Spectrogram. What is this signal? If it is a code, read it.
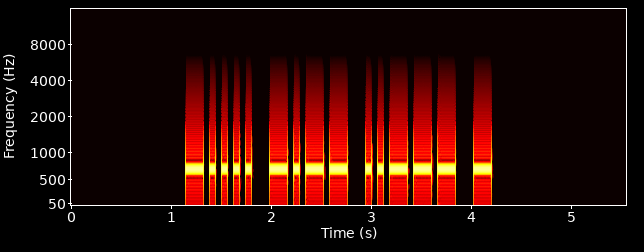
Morse code, heard as a keyed tone, about 20 wpm, 700 Hz. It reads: 6Y2T
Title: Call Signs Repeated 3x - 20wpm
